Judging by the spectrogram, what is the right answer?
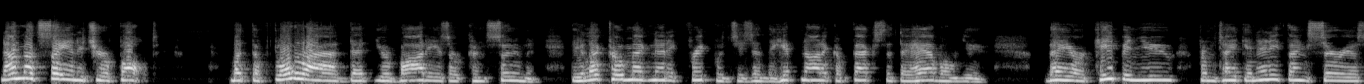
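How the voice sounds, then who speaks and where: The voice has an intense, dark, mellow tone in a Virginia accent. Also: man, high pitch for a man, ordinary pitch variation, moderate pace. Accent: Southern US (Virginia). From Virginia, US. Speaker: conspiracy video maker. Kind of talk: rant. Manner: intense, sounds like hollering.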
